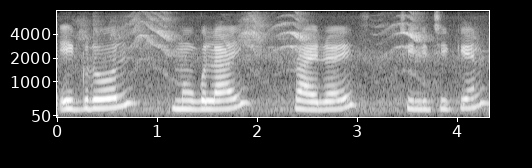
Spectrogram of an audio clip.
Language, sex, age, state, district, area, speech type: Bengali, female, 18-30, West Bengal, Howrah, urban, spontaneous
